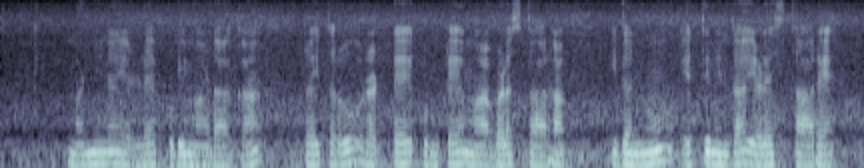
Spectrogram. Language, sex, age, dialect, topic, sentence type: Kannada, male, 25-30, Central, agriculture, statement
